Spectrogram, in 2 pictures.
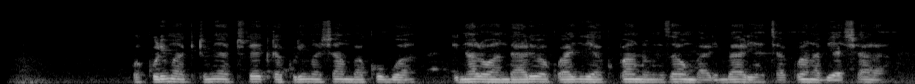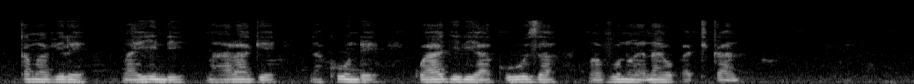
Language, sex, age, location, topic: Swahili, male, 25-35, Dar es Salaam, agriculture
